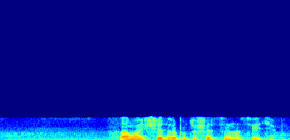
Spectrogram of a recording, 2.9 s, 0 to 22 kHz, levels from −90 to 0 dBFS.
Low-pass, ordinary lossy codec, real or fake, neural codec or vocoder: 3.6 kHz; AAC, 32 kbps; fake; codec, 16 kHz in and 24 kHz out, 2.2 kbps, FireRedTTS-2 codec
